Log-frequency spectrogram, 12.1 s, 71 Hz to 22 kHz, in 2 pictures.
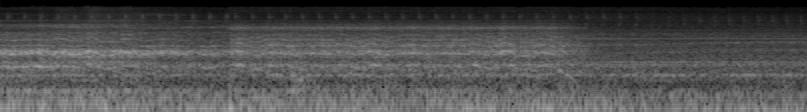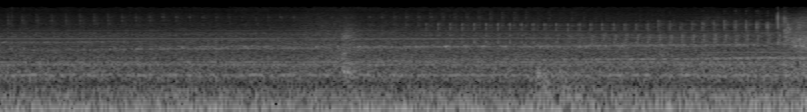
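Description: Magellan TruPRP auto-spin centrifuge running steadily at about 1000 RPM during its whole-blood loading stage: a steady mechanical hum with several whining tones. About four seconds in, some of the higher whining tones cut out.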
